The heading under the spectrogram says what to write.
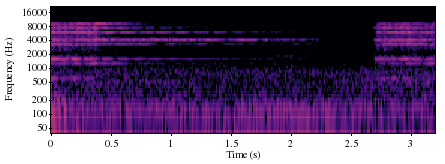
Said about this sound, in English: That's the loudest phone I've ever heard.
